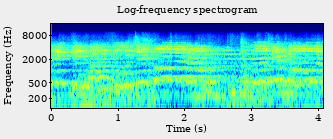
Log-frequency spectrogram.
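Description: Music with a choir of voices singing, steady and loud throughout.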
